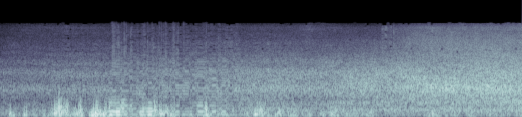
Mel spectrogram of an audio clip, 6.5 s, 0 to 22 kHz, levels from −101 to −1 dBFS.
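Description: Right from the start the whole clip is dulled and smeared, with nothing above about 9.9 kHz and a plainly audible warbly, fizzy texture. That's likely AAC compression, with the encoder throwing away the top end and coarsening what's left, which fits a bitrate around 32 kbps.

From 1.35 to 3.0 s the sound turns into a rigid metallic buzz pitched at 100 Hz. This is robotic sound from repeated short buffers, likely caused by audio arriving too seldom. The gaps get patched by looping a 10 ms chunk, so roughly half of that stretch is repeats rather than real audio.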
